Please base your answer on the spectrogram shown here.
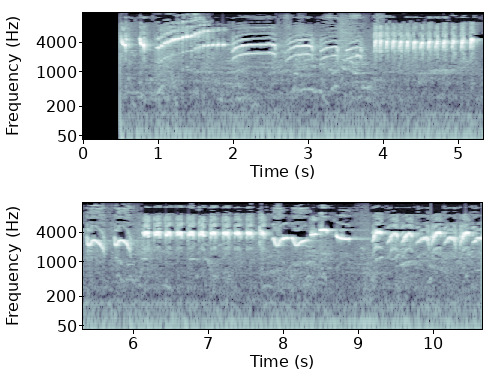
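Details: Flamboyan bird singing actively, a recording used to tutor and provoke caged songbirds: a loud, varied, high-pitched song with swooping whistled notes, buzzy rapid trills and repeated chirping phrases in quick succession.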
